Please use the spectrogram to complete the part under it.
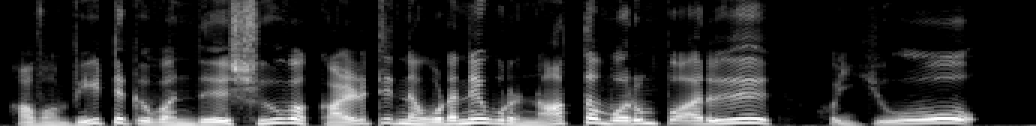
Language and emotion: Tamil, disgusted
